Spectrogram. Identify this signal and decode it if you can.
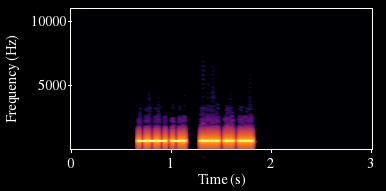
Morse code, heard as a keyed tone, about 50 wpm, 700 Hz. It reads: ON HIS
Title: Sets of 2 Words 50wpm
